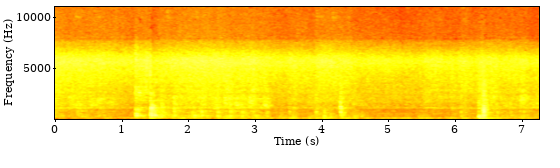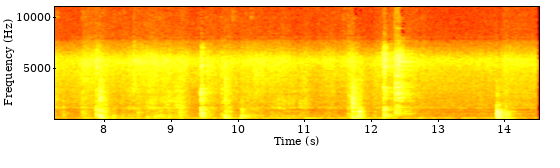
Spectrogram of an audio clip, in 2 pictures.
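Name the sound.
radish and okra vegetables sautéing in pan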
